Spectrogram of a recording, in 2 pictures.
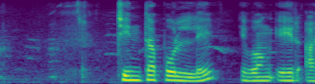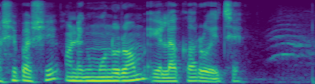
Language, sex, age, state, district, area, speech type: Bengali, male, 45-60, West Bengal, South 24 Parganas, rural, read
